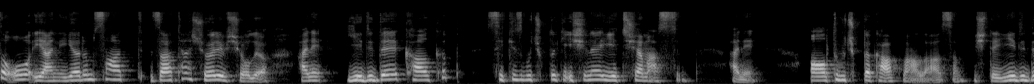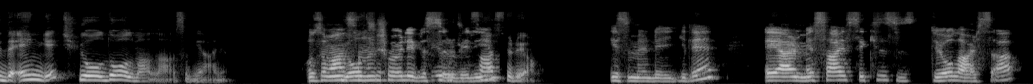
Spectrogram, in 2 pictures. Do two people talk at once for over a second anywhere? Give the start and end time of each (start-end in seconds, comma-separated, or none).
13.7-15.4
